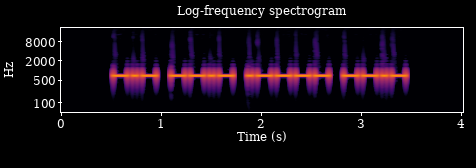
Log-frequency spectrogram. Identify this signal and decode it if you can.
Morse code, heard as a keyed tone, about 25 wpm, 700 Hz. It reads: KQ1Q
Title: USA Call Signs - 4 Characters - Repeated 3x - 25wpm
